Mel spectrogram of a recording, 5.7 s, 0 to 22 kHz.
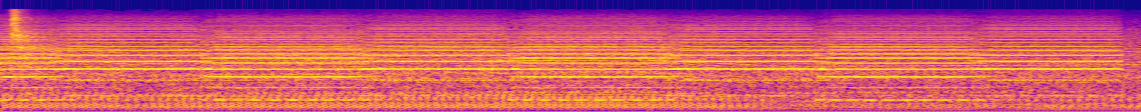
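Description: Emergency vehicle siren in the video game Emergency 112, a steady loud wailing tone with rich harmonics, sounding continuously and close with no talk over it.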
